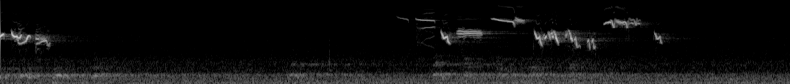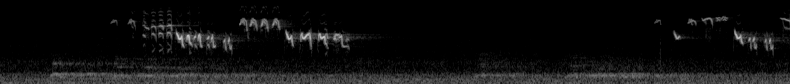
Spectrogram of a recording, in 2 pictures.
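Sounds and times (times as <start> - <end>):
European robin singing: 0.0 - 0.8, 4.0 - 6.9, 9.0 - 11.8, 14.4 - 15.7.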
